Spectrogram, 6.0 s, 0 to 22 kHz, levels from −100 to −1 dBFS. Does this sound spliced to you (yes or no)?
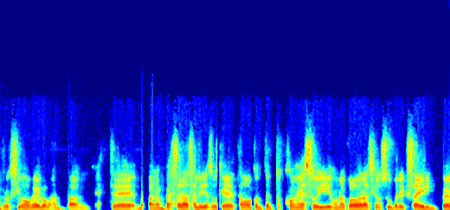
yes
